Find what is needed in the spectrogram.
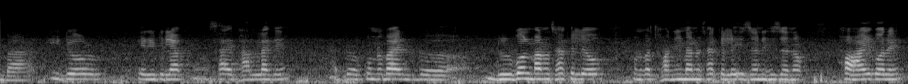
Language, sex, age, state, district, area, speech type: Assamese, female, 30-45, Assam, Nalbari, rural, spontaneous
